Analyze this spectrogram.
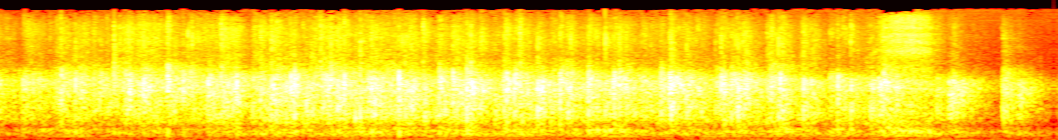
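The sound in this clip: Warm applause from a church audience welcoming a speaker to the front, a dense, steady patter of many hands clapping for about five seconds before it tapers off at the end.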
